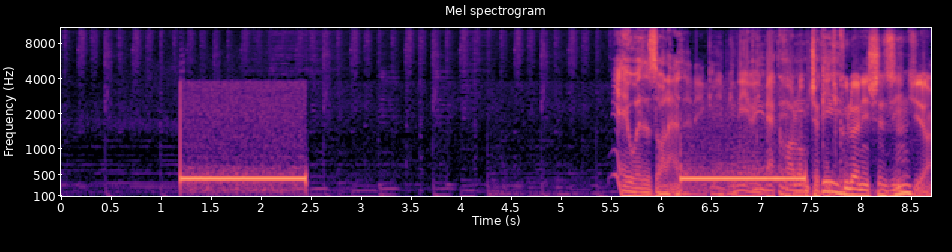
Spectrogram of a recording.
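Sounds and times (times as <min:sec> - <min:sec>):
electronic telephone ringback tone: 0:01.2 - 0:02.5, 0:06.2 - 0:07.4
speech: 0:05.9 - 0:08.6.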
